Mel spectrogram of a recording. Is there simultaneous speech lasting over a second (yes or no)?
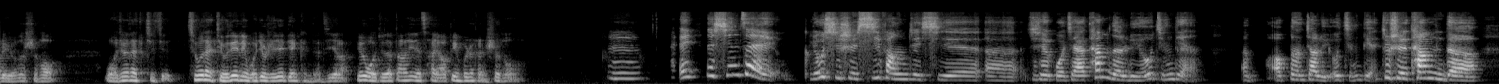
no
